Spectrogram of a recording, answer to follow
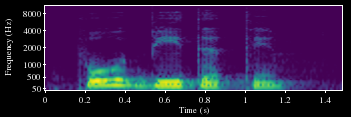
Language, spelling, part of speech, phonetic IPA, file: Ukrainian, пообідати, verb, [pɔoˈbʲidɐte], Uk-пообідати.ogg
- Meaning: to have lunch, to lunch, to have dinner (eat a midday meal)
